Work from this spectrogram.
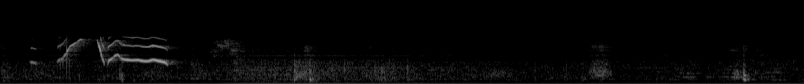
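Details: Pet Chihuahua playing with toys gives a high, wavering whine that bends up and down in pitch for under a second, then a few faint, scattered squeaks and soft clicks over a steady indoor hum.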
